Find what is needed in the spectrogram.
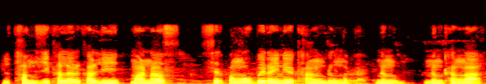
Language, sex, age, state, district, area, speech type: Bodo, male, 18-30, Assam, Baksa, rural, spontaneous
